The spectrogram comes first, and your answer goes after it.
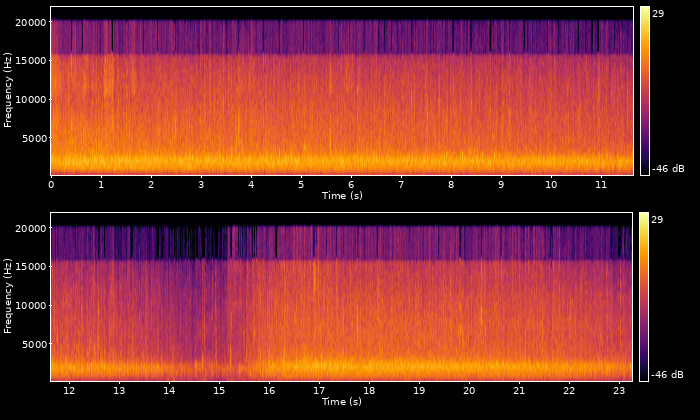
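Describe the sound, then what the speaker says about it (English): An audience at an evening conversation event gives long, loud, continuous applause, a dense unbroken roar of clapping that dips briefly midway before swelling again. "another round of applause, I think, for Zara Kay"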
